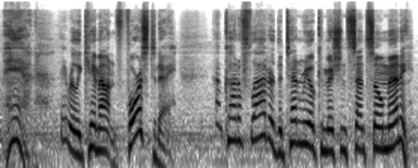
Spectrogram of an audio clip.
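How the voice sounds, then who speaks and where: An actor playing a brash young oni gang boss in a game, boisterous and cocky, with game music underneath. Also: male voice, high-pitched, big pitch swings, fairly quick, slight background noise. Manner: boisterous, swaggering, shouts battle cries. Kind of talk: studio game voice acting. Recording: game audio with background music.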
